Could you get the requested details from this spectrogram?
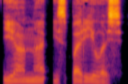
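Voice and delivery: ordinary delivery, nothing marked

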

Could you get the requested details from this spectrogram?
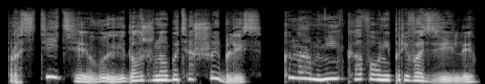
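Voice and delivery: a sweet receptionist denying everything; polite receptionist. A narrator's reading. Receptionist politely tells detectives nobody arrived. Narrator voices female receptionist.

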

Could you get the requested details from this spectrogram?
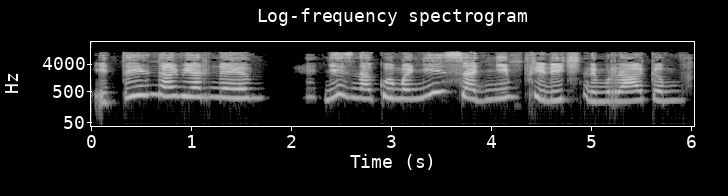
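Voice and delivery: high, slow storybook sea-creature voice; plaintive goby. Acted. Goby asks Alice about life under the sea, plaintive. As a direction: draw the words out high and wistful.

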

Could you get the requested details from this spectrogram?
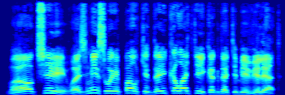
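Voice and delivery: loud, high order from tipsy elders. Acted. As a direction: shout down an underling. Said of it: "отвечали подгулявшие старшины".

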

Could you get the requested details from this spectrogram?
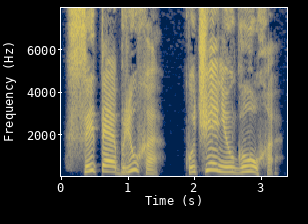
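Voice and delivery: slow, loud, high proverb; folksy proverb. Acted. Tanya answering with a proverb, slow. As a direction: lay down folk wisdom. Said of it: "ответила Таня".

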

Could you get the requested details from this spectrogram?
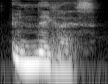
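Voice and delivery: loud, high, outraged cry of disgust; scornful exclamation. A narrator's reading. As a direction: shriek it out, appalled. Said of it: "s'écria madame de Langeais".

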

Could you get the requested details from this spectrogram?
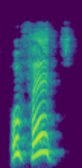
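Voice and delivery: loud, very high insistent repeat; furious interruption. A narrator's reading. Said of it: "interrompit furieusement le duc". (insistance furieuse, voix haut perchée)

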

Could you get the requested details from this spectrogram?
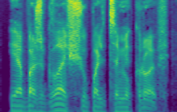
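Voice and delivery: usual speaking voice

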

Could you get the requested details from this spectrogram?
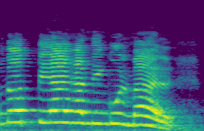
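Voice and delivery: slow, loud, high cry of warning. Acted. Paul crying out to the jailer to stop him. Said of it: "Mas Pablo clamó a gran voz".

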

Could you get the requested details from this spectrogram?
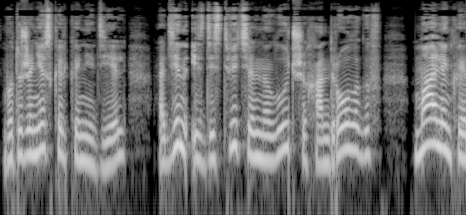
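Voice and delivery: usual speaking voice

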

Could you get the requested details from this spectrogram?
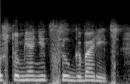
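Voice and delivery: usual speaking voice

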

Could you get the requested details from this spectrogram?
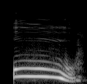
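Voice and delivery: long, high "oo" howl; wounded she-wolf howl. A narrator's reading. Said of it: "взвыла я, как раненая волчица". (воет как раненая волчица)

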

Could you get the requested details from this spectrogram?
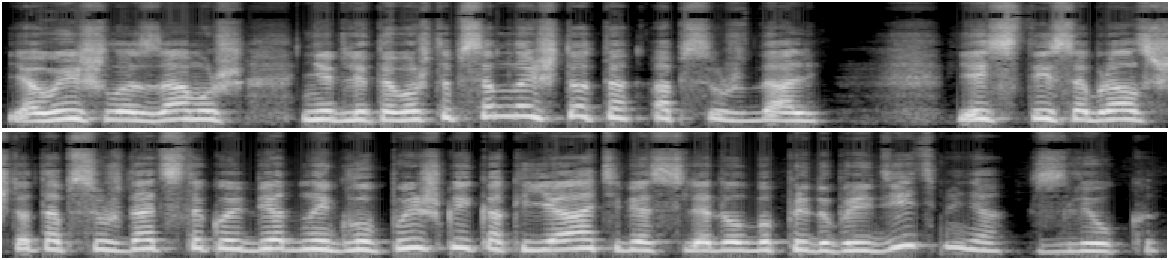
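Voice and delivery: very high reproachful complaint; very high hurt wife's reproach; wife's tearful reproach. A narrator's reading. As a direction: scold back up high, hurt and petulant. Dora's continued outburst.

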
